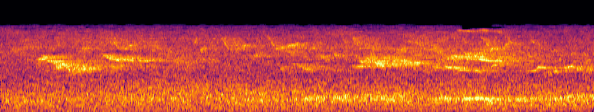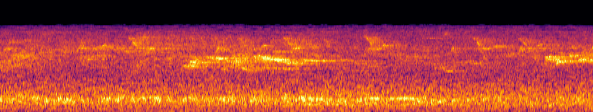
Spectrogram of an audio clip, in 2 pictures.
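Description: Forest ambience: birds calling again and again in short bursts over a steady background hiss.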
